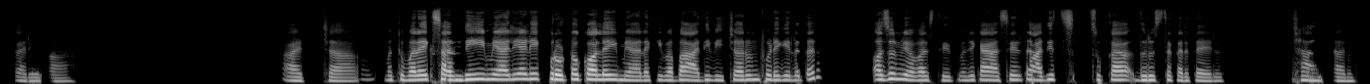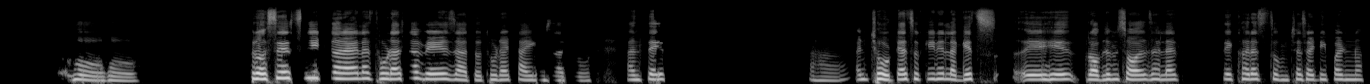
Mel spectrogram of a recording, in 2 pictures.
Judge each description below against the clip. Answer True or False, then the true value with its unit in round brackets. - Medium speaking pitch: False (220 Hz)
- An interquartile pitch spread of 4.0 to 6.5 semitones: False (3.4 semitones)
